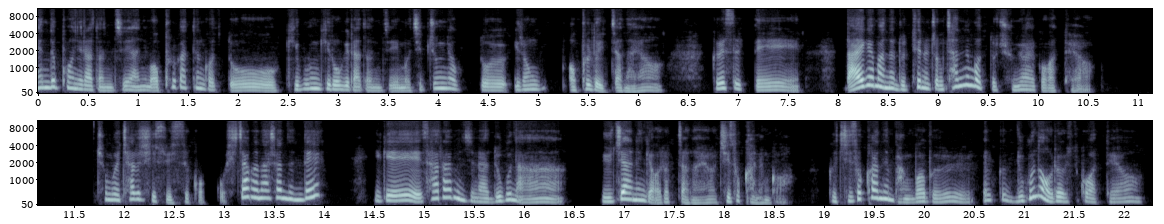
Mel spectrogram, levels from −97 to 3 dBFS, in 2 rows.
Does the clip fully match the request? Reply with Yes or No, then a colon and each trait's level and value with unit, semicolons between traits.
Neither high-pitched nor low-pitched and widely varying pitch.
Yes: medium, 160 Hz; wide, 8.6 semitones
